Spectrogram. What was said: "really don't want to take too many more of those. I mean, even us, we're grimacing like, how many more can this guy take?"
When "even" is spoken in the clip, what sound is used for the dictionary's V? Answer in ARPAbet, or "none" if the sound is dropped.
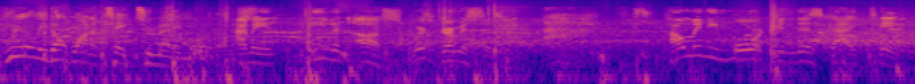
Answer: V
